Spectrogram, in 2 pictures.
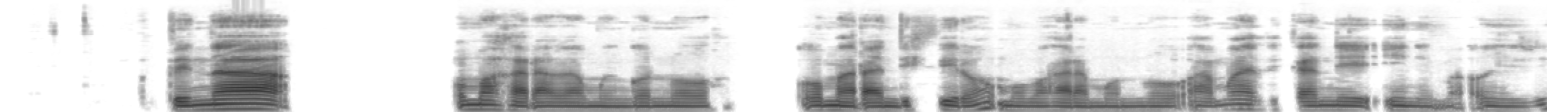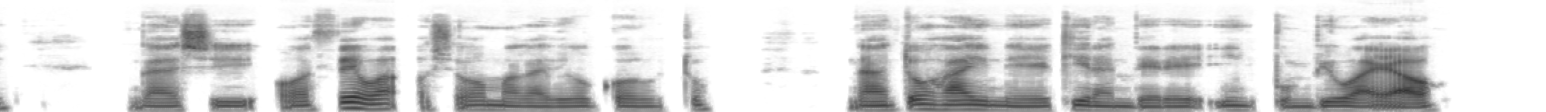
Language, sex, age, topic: Oshiwambo, female, 18-24, finance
